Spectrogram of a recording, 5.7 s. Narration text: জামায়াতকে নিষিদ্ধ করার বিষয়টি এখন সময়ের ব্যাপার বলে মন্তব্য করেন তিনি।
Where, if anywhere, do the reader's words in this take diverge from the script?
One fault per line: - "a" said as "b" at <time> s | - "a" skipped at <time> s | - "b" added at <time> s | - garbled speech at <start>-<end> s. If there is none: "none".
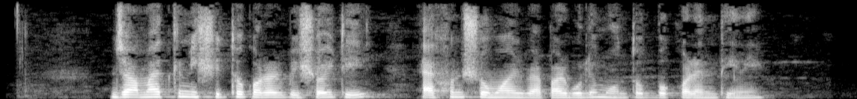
none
